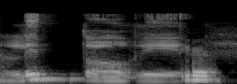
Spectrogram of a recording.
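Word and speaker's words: لِلطَّاغِينَ: Ini terdiri dari dua kata, ada li dan atogin. Li dengan atogin disatukan ya, litogin.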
